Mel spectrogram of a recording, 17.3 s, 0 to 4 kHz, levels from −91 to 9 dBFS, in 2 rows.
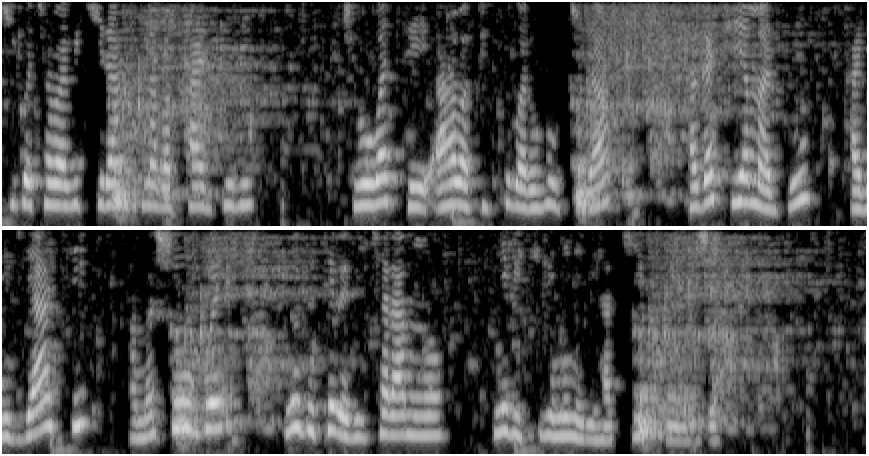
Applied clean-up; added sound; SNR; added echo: classical method Wiener filter.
